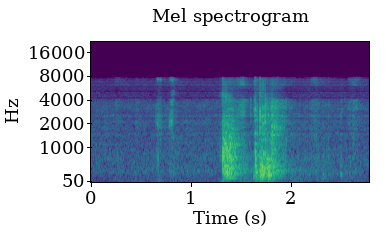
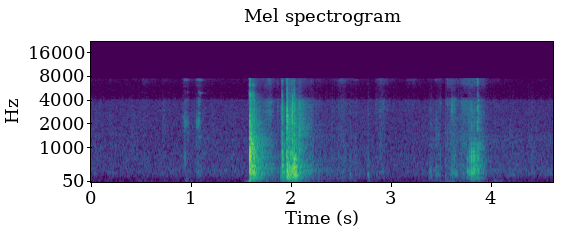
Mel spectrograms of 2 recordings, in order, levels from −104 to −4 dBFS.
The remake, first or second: first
